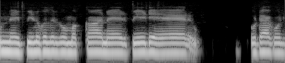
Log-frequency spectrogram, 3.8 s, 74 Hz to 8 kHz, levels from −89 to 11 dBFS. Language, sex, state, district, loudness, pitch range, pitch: Rajasthani, male, Rajasthan, Churu, -15 LUFS, 160-170 Hz, 165 Hz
